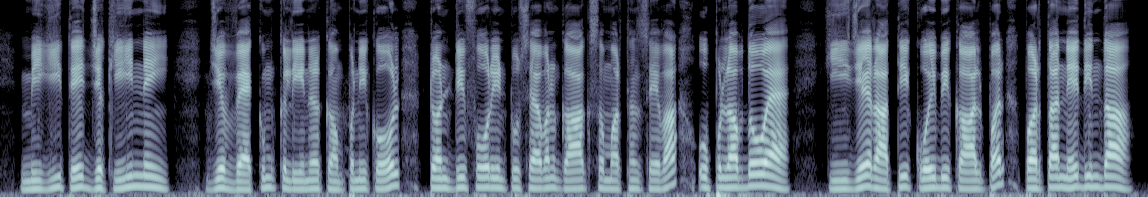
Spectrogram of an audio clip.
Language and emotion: Dogri, surprised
